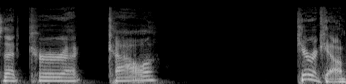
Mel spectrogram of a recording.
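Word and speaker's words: Kiriakou: Karakow, I'm pronouncing it right.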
